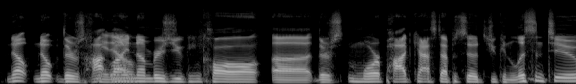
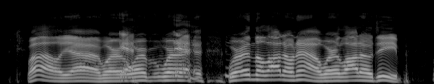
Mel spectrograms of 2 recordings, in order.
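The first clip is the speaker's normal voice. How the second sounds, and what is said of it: Put-on transatlantic accent. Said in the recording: “Give me your best transatlantic accent”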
